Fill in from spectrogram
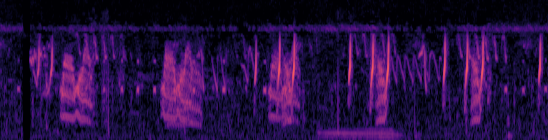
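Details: Repeated quail triplets, quick sharp whistled notes grouped in threes, rising out of a busy background of other chirping birds and faint noise; recording said to attract quail for hunting.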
